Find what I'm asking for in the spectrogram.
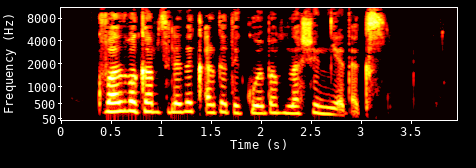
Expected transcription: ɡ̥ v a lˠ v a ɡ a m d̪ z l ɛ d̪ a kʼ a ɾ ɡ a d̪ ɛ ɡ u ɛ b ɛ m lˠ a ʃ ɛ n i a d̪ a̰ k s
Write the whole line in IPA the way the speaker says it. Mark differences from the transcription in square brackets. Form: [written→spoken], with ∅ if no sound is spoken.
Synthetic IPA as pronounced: ɡ̥ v a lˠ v a ɡ a m d̪ z l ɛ d̪ a kʼ a ɾ ɡ a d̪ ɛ ɡ u ɛ b [ɛ→a] m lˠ a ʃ ɛ n i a d̪ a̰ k s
